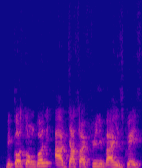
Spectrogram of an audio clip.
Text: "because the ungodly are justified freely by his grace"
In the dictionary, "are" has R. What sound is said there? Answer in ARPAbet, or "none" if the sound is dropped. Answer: L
